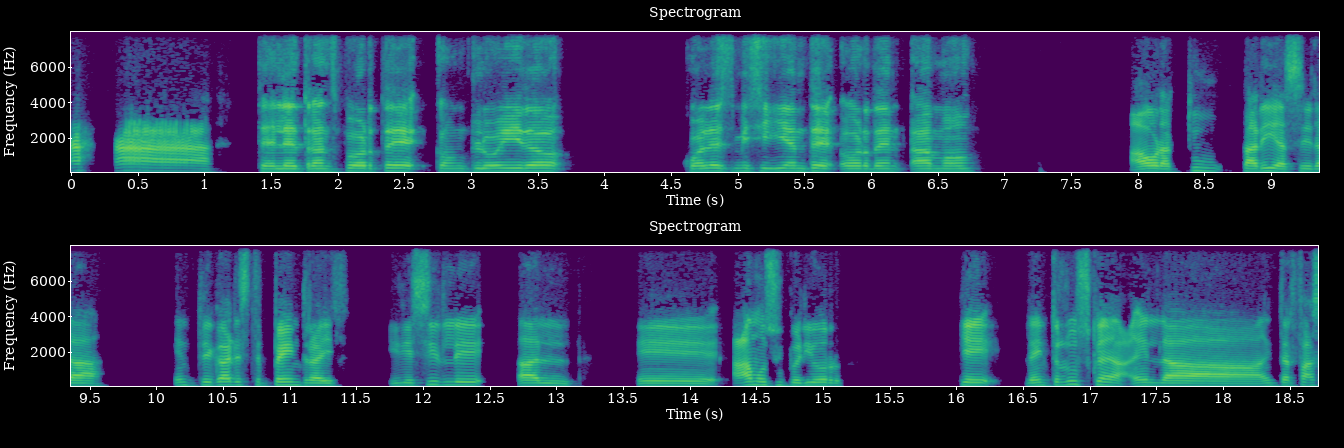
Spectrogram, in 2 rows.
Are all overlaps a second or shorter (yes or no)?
yes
